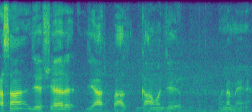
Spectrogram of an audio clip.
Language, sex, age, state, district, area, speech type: Sindhi, male, 45-60, Uttar Pradesh, Lucknow, rural, spontaneous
